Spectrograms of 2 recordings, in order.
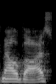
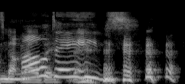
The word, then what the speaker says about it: Maldives: So, well, it's Maldives first of all, not Maldives.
